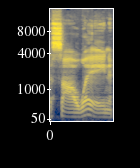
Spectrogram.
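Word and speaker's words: Samhain: only remembers him being Sam Hayne I wonder if that's how you're supposed to pronounce it I know he's named after the Irish folklore character which is traditionally pronounced uh saw Wayne but they call him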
